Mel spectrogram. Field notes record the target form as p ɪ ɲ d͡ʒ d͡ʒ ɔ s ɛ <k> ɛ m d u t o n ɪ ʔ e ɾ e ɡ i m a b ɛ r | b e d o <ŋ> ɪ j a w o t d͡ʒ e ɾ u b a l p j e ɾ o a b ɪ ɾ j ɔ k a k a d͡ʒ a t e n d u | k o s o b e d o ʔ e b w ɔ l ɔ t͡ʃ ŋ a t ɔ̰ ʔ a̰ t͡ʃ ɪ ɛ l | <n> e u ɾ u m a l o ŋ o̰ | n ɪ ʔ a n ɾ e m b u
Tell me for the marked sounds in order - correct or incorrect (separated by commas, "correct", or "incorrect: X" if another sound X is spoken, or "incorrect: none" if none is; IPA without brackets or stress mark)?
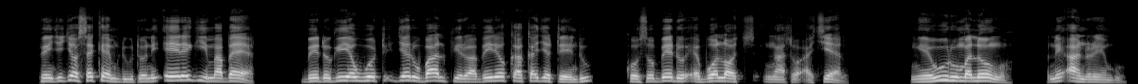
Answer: correct, incorrect: ɡ, incorrect: ŋ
